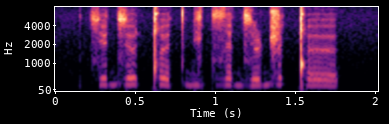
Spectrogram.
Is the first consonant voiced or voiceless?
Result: voiceless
